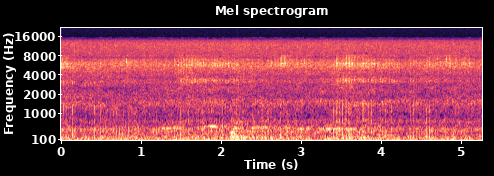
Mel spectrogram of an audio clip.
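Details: Domestic cat purring steadily at close range, a heavy, even, throbbing rumble with small swells as the cat breathes in and out.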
